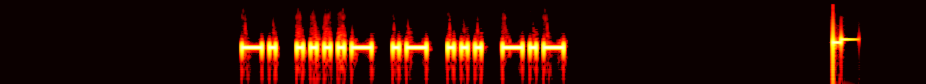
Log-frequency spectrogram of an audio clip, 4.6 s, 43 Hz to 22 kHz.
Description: Morse code, heard as a keyed tone, about 36 wpm, 690 Hz. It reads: N4ASK
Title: SOTA QSO Practice 35wpm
